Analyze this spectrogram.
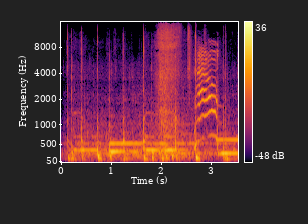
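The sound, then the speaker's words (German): A cat in an animated film gives a clear, drawn-out meow that rises and falls near the end, fairly loud, over a busy background of soft taps, clicks and steady humming tones. “Allen voran eine Katze, die bei einer Flut in einem Boot mit anderen Tieren ums Überleben kämpfen muss.”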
